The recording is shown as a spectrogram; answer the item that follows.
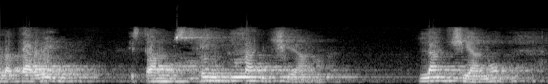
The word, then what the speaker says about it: Lanciano: Lanciano la sed se pronuncia como chen suave.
